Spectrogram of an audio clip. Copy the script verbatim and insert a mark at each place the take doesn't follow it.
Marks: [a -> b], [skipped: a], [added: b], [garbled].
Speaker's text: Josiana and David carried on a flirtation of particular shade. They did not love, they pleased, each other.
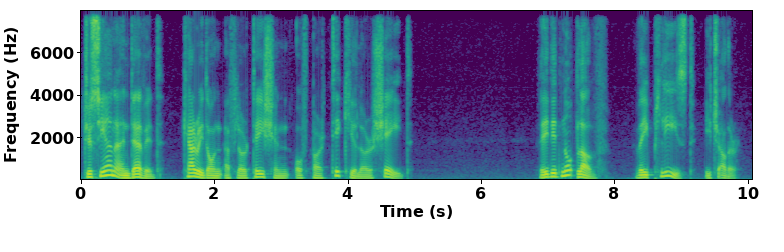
Josiana and David carried on a flirtation of particular shade. They did not love, they pleased, each other.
